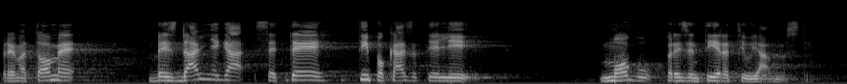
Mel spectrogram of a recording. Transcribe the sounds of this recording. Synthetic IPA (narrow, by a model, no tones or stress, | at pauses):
pɾe̞mat̪o̞me̞ | bezd̪aʎɲeɡase̞t̪eːt̪iːpo̞kazat̪eʎi | mo̞ɡupɾe̞ze̞nt̪iːɾat̪iuja̰ːʋnost̪i̥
